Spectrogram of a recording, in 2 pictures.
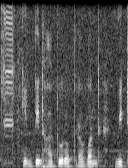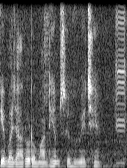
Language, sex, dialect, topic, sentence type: Maithili, male, Angika, banking, statement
